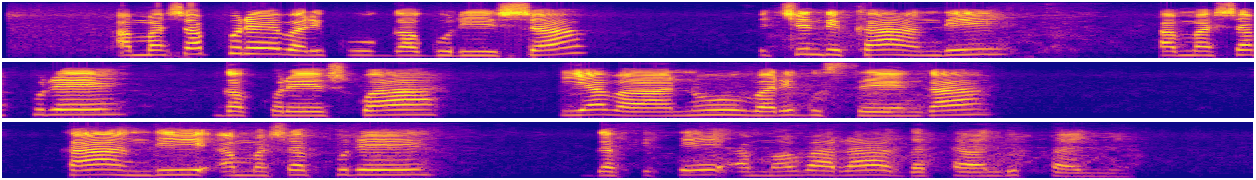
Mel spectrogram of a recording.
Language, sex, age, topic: Kinyarwanda, female, 25-35, finance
